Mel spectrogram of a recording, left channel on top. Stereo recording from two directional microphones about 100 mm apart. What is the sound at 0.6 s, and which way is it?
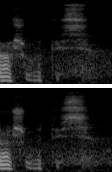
Speech, 35° left (ahead or behind).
